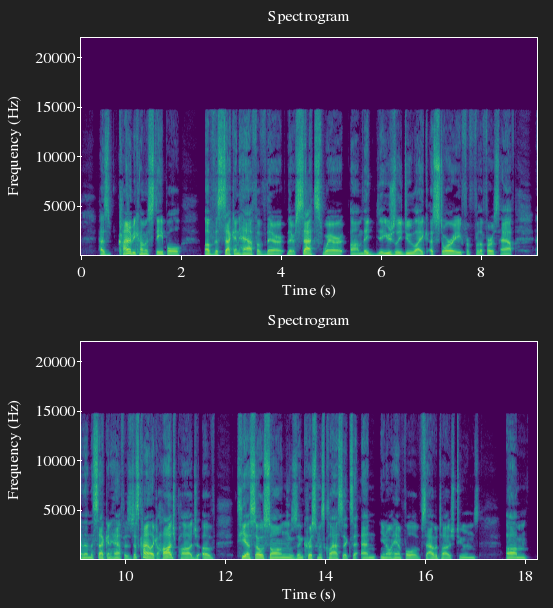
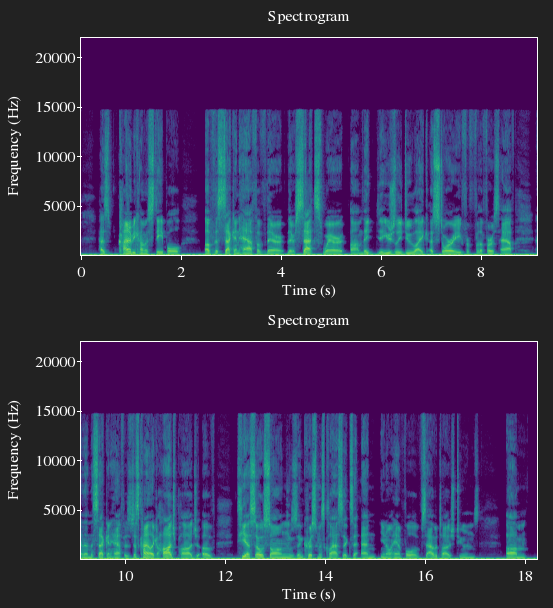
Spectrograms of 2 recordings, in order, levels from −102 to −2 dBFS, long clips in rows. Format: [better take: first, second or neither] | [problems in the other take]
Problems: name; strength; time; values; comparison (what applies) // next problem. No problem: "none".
first | low rumble; faint; throughout; 20 dB below the speech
